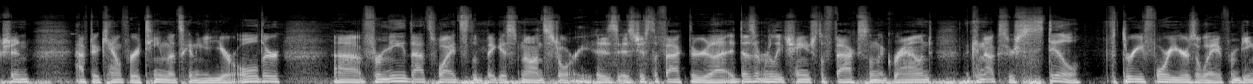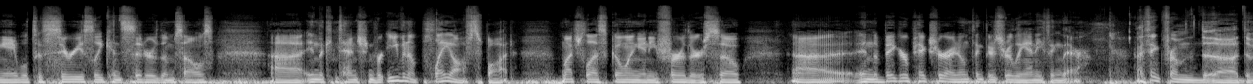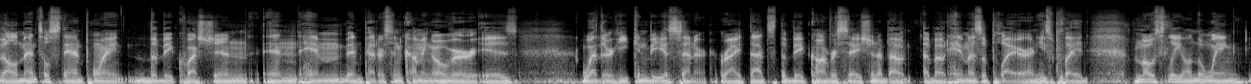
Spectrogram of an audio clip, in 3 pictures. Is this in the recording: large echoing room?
no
